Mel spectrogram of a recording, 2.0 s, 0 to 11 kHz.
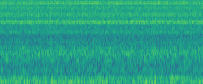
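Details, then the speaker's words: Old Trane 80% 80,000 BTU electronic-ignition furnace, no-heat call restored: blower motor kicks in; deep, steady rumble with even airflow roar, no rattles or scraping. Normal blower startup. "here we go here comes the fan come on"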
